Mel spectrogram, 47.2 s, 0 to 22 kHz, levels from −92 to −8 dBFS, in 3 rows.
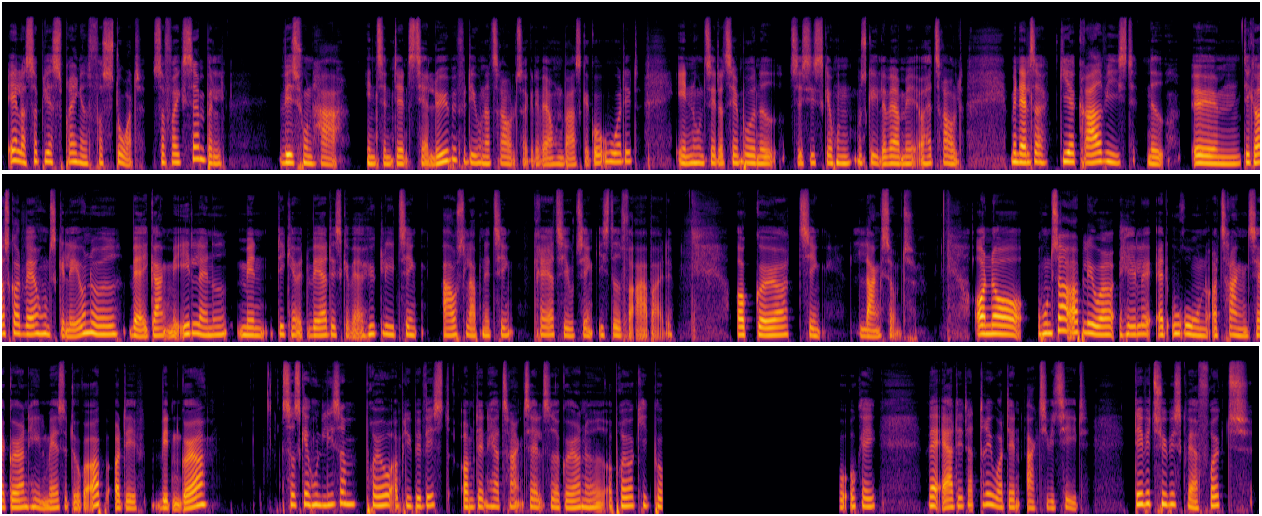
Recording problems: audio cutting out; at 40 s for 2 s

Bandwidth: 14.5 kHz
